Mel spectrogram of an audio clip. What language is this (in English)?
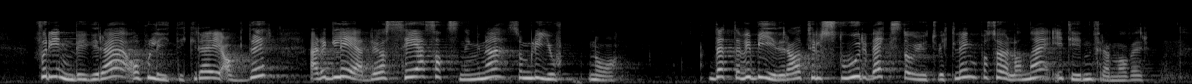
Norwegian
